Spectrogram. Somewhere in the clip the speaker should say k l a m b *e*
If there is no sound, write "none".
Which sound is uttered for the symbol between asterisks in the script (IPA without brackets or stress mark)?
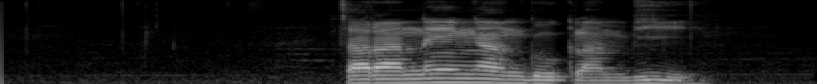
i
